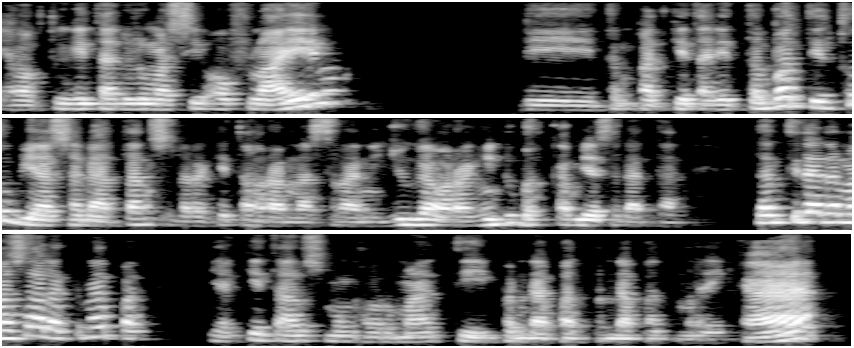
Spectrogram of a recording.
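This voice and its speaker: A man's voice: medium pitch, sing-song, brisk, recorded from a distance. A middle-aged man teaching a Quran study session, explaining Arabic phrase by phrase with frequent "ya" tags. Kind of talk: religious study lecture. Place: study gathering, online session.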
